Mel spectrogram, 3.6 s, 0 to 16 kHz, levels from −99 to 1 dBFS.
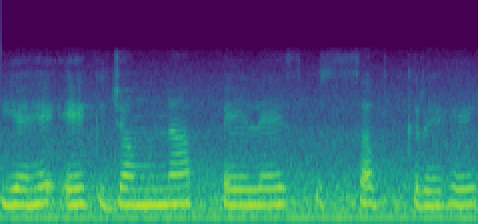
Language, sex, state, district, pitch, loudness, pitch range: Hindi, female, Uttar Pradesh, Jalaun, 235 Hz, -20 LUFS, 230-240 Hz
